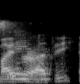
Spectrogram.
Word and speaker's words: Misuradze: Craig, I didn't say your name right. – That's okay. You're not the first one, Steve. It's Misuradze.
